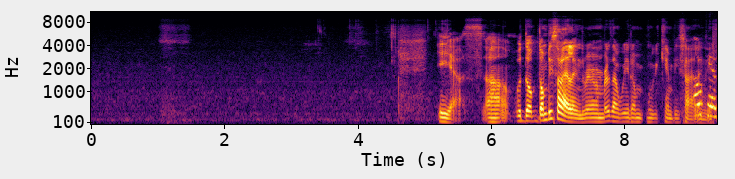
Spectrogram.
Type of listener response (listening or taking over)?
taking over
